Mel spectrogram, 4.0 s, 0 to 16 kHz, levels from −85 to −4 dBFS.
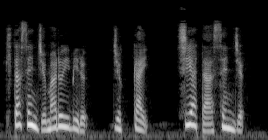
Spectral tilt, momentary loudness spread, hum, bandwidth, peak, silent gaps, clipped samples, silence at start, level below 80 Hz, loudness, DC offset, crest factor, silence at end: -5 dB/octave; 13 LU; none; 9.8 kHz; -8 dBFS; none; under 0.1%; 0.1 s; -60 dBFS; -24 LUFS; under 0.1%; 16 dB; 0.4 s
